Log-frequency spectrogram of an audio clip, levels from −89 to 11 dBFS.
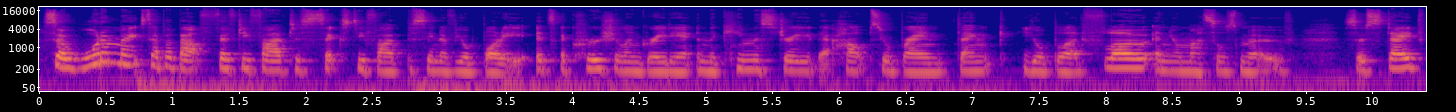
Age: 20-39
